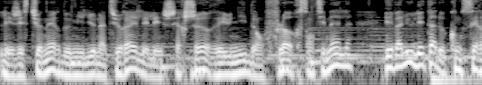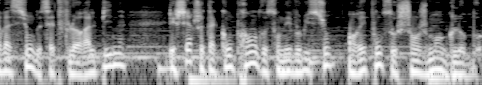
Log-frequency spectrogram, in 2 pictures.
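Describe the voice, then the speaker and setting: This man's very deep, low pitch moves in very wide swings at a fairly quick pace. Music sits behind him. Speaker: voice-over actor. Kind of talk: explainer narration for animated film. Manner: friendly, guide-like.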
